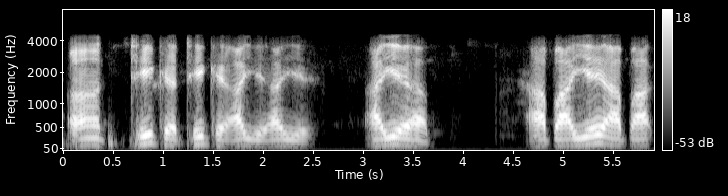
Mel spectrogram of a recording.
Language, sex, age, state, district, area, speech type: Hindi, male, 45-60, Bihar, Muzaffarpur, rural, conversation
